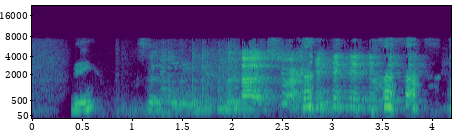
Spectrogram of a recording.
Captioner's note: laughter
